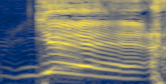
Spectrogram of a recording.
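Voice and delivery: put-on high, loud Bronx-accent holler; shouted mock Bronx agreement; hammed-up Bronx yell. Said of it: "Is this a good Bronx accent?".

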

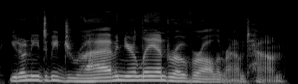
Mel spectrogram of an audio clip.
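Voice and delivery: ordinary talk

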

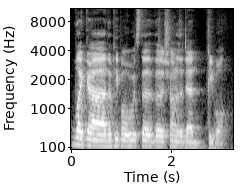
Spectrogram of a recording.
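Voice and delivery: ordinary talk, nothing marked

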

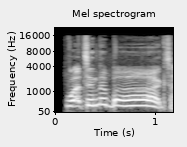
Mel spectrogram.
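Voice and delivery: high, drawn-out movie-quote cry; hammed-up anguished film star impression; Brad Pitt. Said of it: "without going Brad Pitt".

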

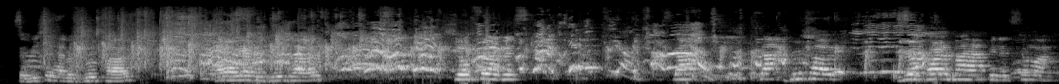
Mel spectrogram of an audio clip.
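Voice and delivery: happy shout for a group hug; calling the crowd into a group hug, excited. Real, not acted.

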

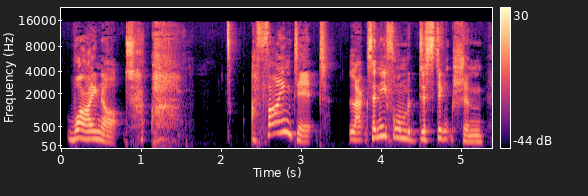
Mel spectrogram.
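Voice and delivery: normal talking voice

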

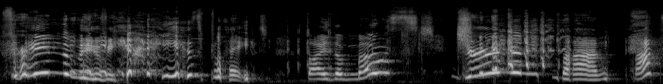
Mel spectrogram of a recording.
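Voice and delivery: high, loud, laughing through the words; helpless laughter. Real, not acted. Host telling co-host about the casting, cracking up. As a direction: struggle to get it out through real laughter.

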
